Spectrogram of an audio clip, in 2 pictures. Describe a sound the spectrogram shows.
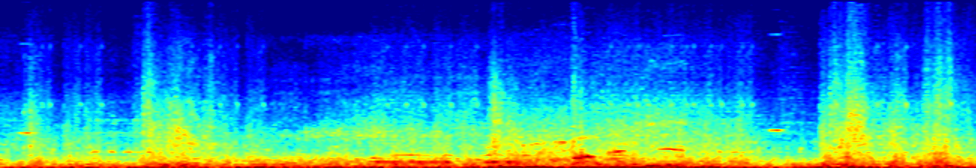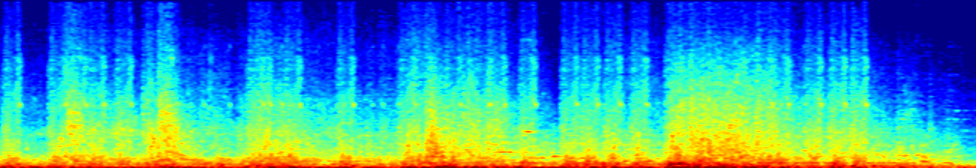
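A heavy gun fires repeatedly in loud booming blasts.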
